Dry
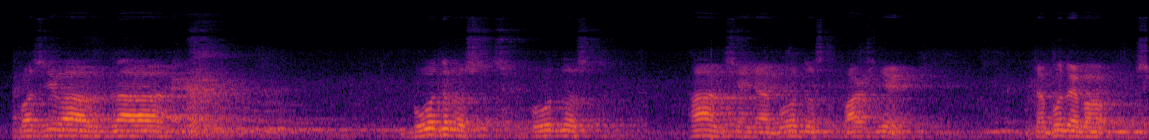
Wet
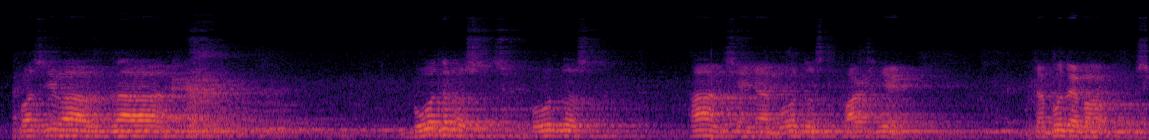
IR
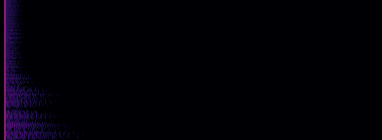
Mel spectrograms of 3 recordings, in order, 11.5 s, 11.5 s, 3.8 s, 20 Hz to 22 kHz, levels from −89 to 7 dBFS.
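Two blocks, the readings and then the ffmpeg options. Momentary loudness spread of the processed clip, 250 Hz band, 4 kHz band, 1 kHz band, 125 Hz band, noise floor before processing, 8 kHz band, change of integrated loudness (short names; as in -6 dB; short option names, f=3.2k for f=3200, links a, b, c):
18 LU, -2.0 dB, -3.5 dB, -3.0 dB, -2.0 dB, -50 dBFS, n/a, -3.0 dB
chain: -filter_complex "[1:a]atrim=start_sample=2205,asetrate=29106,aresample=44100[a];[0:a][a]afir=irnorm=-1:irlink=0,volume=-2.5dB"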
